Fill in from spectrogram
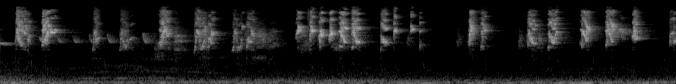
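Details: Mating lovebird producing a long run of rapid, shrill chattering chirps, dense harsh bursts repeated several times a second with a brief pause midway, high-pitched and squeaky throughout.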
